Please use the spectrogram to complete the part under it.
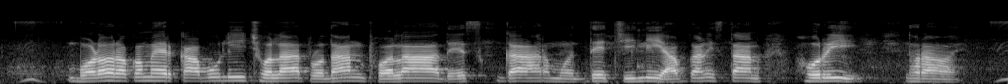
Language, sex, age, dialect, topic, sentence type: Bengali, male, 18-24, Western, agriculture, statement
